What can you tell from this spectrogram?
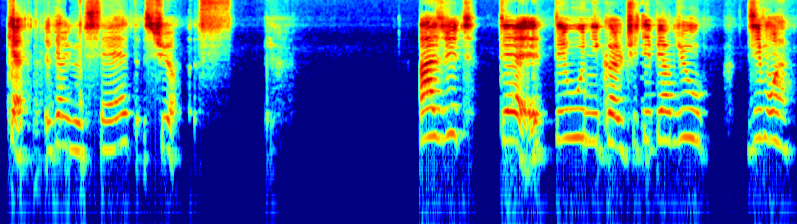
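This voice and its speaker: A woman's voice: high-pitched, slow pace, long pauses, sharp tone. A woman hosting a live crafting stream from home, chatting to viewers by name as she works and laughing at her own slips. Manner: chatty, talks to viewers by name, self-mocking. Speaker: crafting livestream host. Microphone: desk mic.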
